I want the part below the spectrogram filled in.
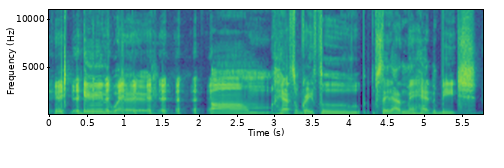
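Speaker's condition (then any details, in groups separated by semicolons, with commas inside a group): No condition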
